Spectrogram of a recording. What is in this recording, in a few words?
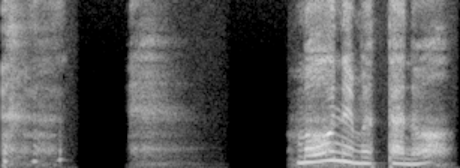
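Japanese; Groza; Dreamscape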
